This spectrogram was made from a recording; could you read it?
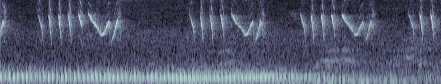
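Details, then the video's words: Bar-winged prinia in full morning song, high ticking phrases with a falling-rising slur repeated several times, set against a prominent low droning hum. "suara alam cigun gacor dipagi hari"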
